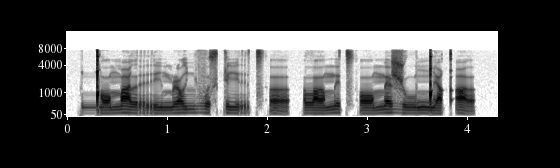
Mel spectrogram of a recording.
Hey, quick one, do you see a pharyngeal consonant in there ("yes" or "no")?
no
